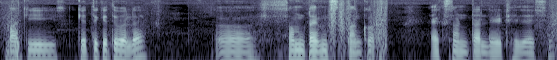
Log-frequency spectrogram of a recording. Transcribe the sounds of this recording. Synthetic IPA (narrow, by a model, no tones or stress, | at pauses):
bakiket̪eket̪ebʱele | sɔmʈajmst̪ãŋkɔɾ | eksəɳʈaleʈʰɦed͡ʒajt͡ʃʰɛ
